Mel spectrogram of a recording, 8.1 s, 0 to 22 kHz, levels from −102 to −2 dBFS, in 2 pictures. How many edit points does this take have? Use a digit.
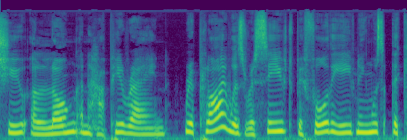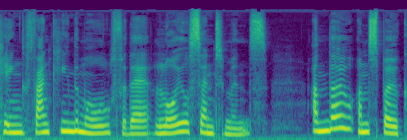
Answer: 2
